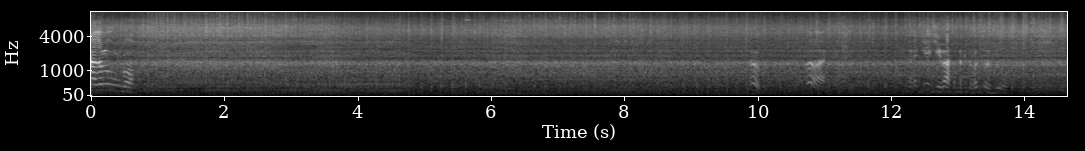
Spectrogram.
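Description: A dirt bike engine revs briefly, rising and falling in pitch.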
